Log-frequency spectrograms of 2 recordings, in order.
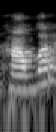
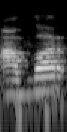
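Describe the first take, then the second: First: The word begins with an h sound. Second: The word begins with a vowel sound. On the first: The speaker calls it wrong. "ആ pronunciation തെറ്റാണ്" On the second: The speaker calls it right. "എച്ച് O U ആറിനെ നമ്മൾ വായിക്കേണ്ടത് എങ്ങനെയാണ്? അവർ എന്നാണ്"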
